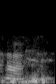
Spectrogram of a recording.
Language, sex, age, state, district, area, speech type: Kannada, male, 18-30, Karnataka, Koppal, rural, conversation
